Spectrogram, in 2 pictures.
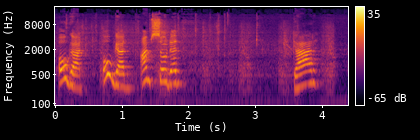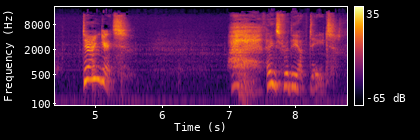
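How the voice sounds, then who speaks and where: A woman's voice: high-pitched, lively intonation, extremely slow, pauses often. A woman giving casual, jokey commentary while playing a shooter game, often exasperated and talking to the characters on screen. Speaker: gamer.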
